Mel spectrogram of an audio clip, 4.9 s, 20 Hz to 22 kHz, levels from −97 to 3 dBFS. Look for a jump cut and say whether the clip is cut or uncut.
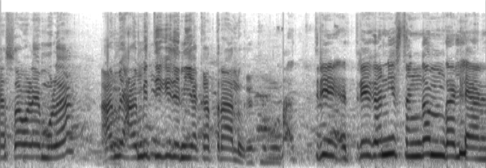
cut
